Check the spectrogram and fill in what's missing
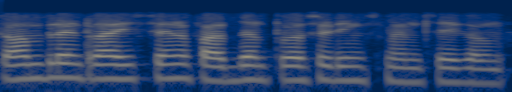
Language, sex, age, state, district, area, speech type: Telugu, male, 18-30, Andhra Pradesh, Annamaya, rural, conversation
